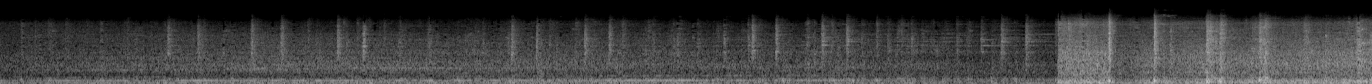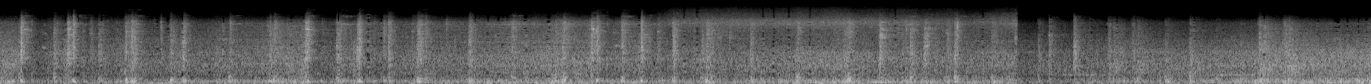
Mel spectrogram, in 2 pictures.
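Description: Passenger trains passing on electrified track. First a steady rolling rumble with a low hum; then, about ten seconds in, a louder, closer stretch of wheels clacking quickly over rail joints and points; near the end a locomotive rumbling past.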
